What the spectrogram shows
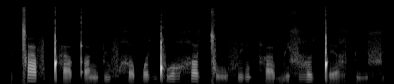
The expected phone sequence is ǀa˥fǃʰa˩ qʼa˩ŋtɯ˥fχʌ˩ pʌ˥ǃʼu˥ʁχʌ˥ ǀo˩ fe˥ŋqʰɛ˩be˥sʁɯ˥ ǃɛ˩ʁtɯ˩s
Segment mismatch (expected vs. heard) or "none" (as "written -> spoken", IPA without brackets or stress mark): none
